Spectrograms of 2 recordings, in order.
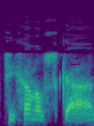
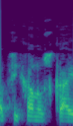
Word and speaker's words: Cichanovská: No a jestliže někdo takto užívá u nás tuto vlajku, včetně toho, že tady byla paní Cichanovská, nebo Cichanovská je staroněmecké jméno, Cichanovská je to původní běloruské jméno,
